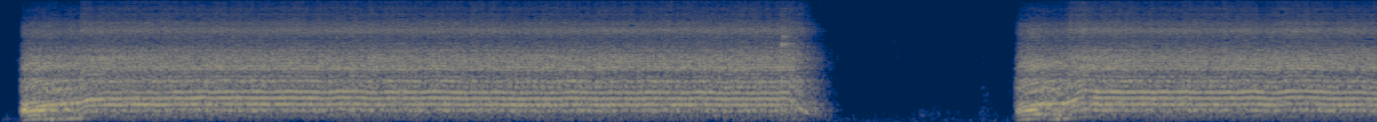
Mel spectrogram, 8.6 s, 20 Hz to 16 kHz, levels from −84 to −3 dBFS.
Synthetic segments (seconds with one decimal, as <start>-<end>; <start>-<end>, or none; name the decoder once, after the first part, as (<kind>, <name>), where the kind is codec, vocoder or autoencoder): 0.8-1.7 (vocoder, BigVGAN v2); 7.2-7.7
